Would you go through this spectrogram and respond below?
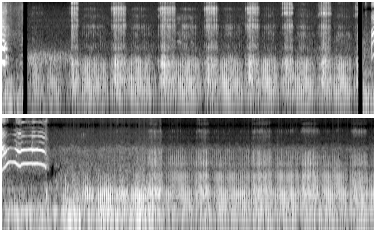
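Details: Domestic cat purring with a steady rough rumble and rhythmic clicks, broken by a short rising-falling meow midway, then continued low purring.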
